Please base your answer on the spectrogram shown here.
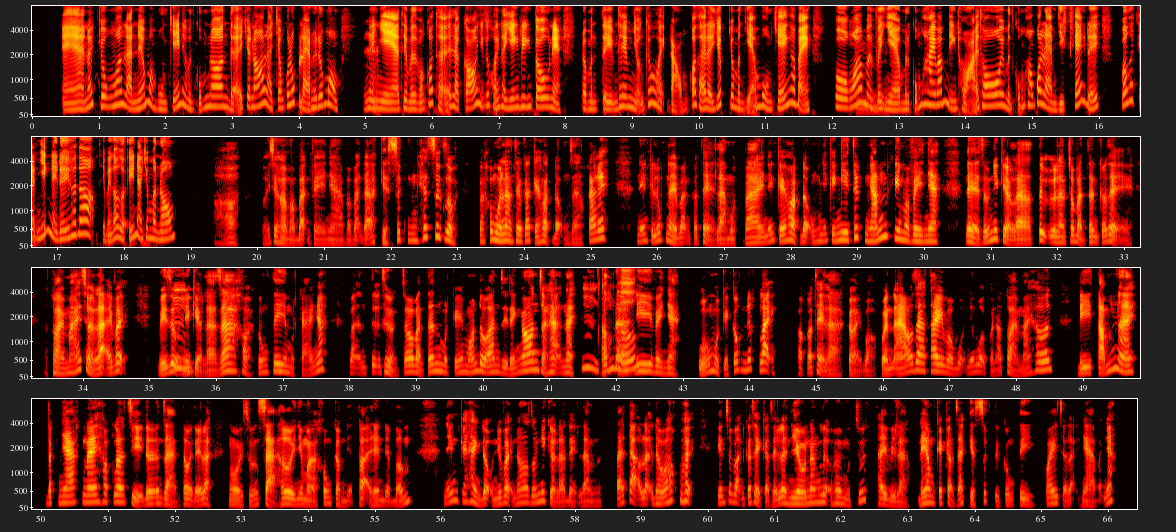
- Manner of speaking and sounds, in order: tapping; laughing while speaking: "vậy"
- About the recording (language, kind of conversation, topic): Vietnamese, advice, Làm sao để chấp nhận cảm giác buồn chán trước khi bắt đầu làm việc?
